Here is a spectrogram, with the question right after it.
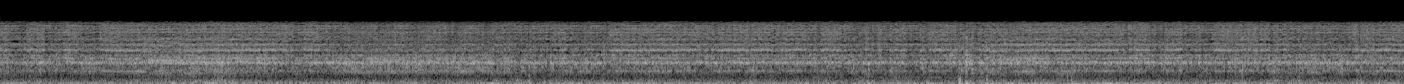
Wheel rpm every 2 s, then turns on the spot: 160, 170, 170, 170, 170, 160, 170.
none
